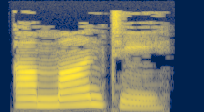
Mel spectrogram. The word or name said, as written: amante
